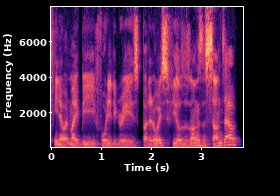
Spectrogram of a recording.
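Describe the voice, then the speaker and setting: A man's voice: fairly low pitch, brisk, a little mellow. Man hosting a podcast interview. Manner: friendly, asks loose questions with fillers. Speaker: podcast host. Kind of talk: casual interview.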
